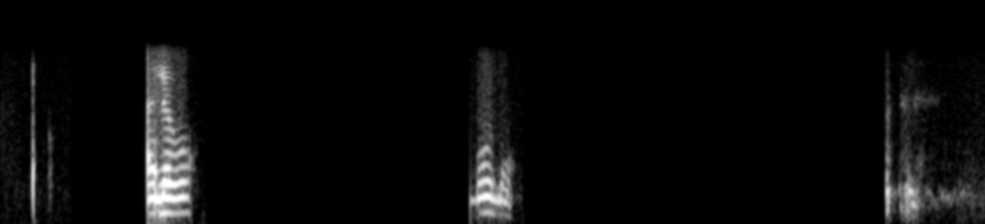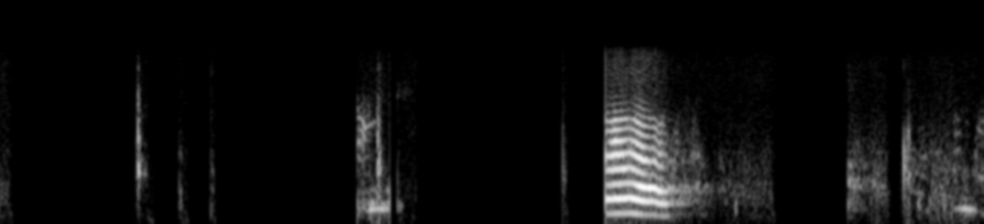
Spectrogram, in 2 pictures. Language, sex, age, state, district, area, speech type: Hindi, female, 60+, Bihar, Vaishali, urban, conversation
